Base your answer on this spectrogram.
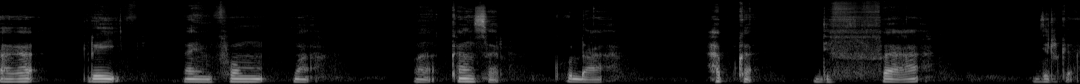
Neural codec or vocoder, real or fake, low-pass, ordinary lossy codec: none; real; none; none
